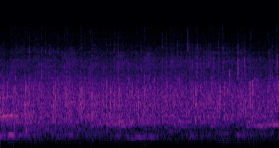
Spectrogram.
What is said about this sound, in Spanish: Yo quiero agradecerles a Dani, a Cindy, vamos a darles un fuerte aplauso.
